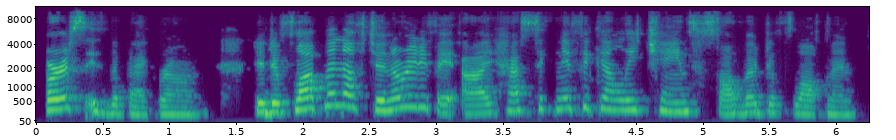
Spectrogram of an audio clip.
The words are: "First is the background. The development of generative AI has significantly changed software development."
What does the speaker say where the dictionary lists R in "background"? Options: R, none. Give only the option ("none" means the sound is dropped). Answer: R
